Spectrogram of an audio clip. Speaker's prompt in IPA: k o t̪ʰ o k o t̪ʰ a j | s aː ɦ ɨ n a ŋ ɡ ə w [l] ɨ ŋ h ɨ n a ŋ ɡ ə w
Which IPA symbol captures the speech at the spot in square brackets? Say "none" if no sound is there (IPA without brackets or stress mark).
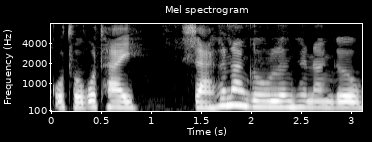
l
